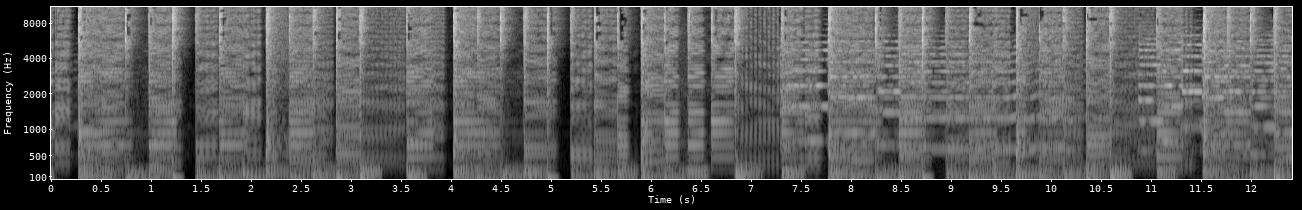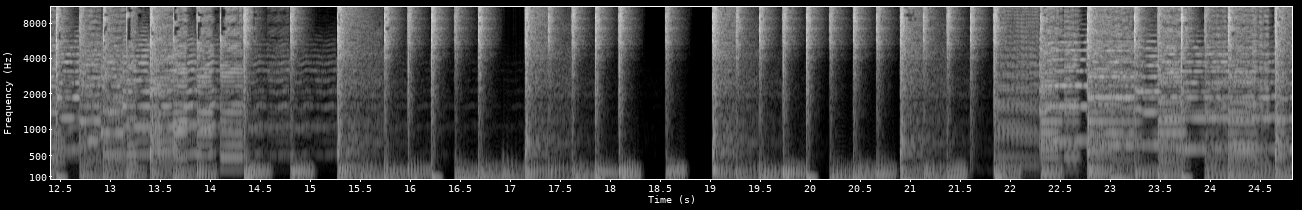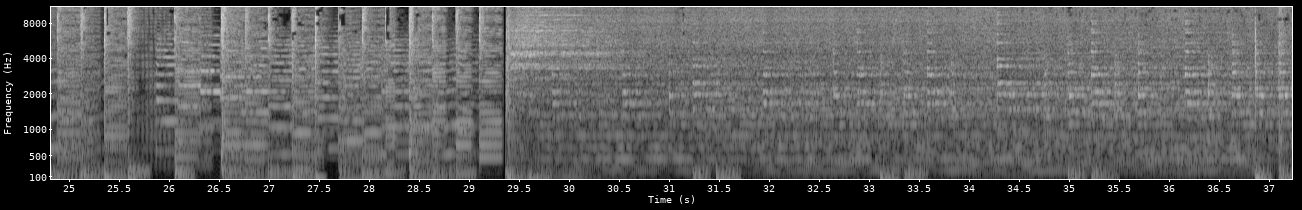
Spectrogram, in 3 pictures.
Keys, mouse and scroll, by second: 18.6-23.2 shift+middle drag, 20.0 scroll down 2, 20.5-21.9 scroll up 2, 21.9-22.5 scroll up 1, 22.5-23.2 scroll up 1, 23.2 click, 23.6-28.3 middle drag, 24.7 KP_Decimal, 25.9-27.2 scroll up 2, 27.2-28.3 scroll up 1, 28.3-29.3 drag, 31.2-35.3 drag, 34.5 KP_Decimal.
